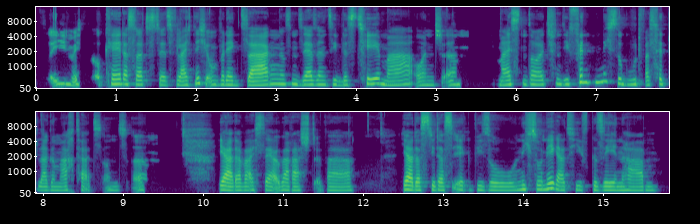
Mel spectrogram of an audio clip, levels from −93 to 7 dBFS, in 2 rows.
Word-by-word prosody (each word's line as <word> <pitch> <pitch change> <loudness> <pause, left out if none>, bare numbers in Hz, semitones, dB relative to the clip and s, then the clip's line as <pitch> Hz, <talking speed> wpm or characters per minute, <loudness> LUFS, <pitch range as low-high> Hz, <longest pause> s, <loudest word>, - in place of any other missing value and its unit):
zu 485 - +1
ihm 210 -2 0
ich 190 - +1
so: - - -6
„Okay, 210 - +2
das 205 0 +3
solltest 185 0 +1
du - - -3
jetzt 170 0 0
vielleicht 170 +1 -1
nicht 240 0 +1
unbedingt 180 -2 -2
sagen, 175 +5 +4
ist 205 +1 -2
'n 200 - 0
sehr 185 +1 +2
sensibles 180 -2 0
Thema. 200 -4 +2
Und, 170 +2 -3
ähm, 185 +1 -3 0.5
meisten 185 +2 +1
Deutschen, 195 +2 -2
die 200 - -1
finden 280 +5 0
nicht 320 +1 +1
so 220 - +1
gut, 195 +1 -5
was 175 - -3
Hitler 195 -7 -3
gemacht 160 +1 -6
hat.“ - - -4
Und, 160 0 -9
ähm, - - -4 0.9
ja, 175 -4 +6
da 160 +1 0
war 165 - 0
ich 170 - -4
sehr 170 -2 0
überrascht 160 -2 -1
über 155 0 -5 0.6
ja, 185 -1 +8
dass 170 0 +7
sie 170 - 0
das 165 -1 +4
irgendwie 170 -1 -5
so 160 -1 -2
nicht 195 +4 0
so 190 -1 0
negativ 170 -5 0
gesehen 165 -1 0
haben. 155 0 -5
175 Hz, 195 wpm, -23 LUFS, 165-195 Hz, 0.9 s, ja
